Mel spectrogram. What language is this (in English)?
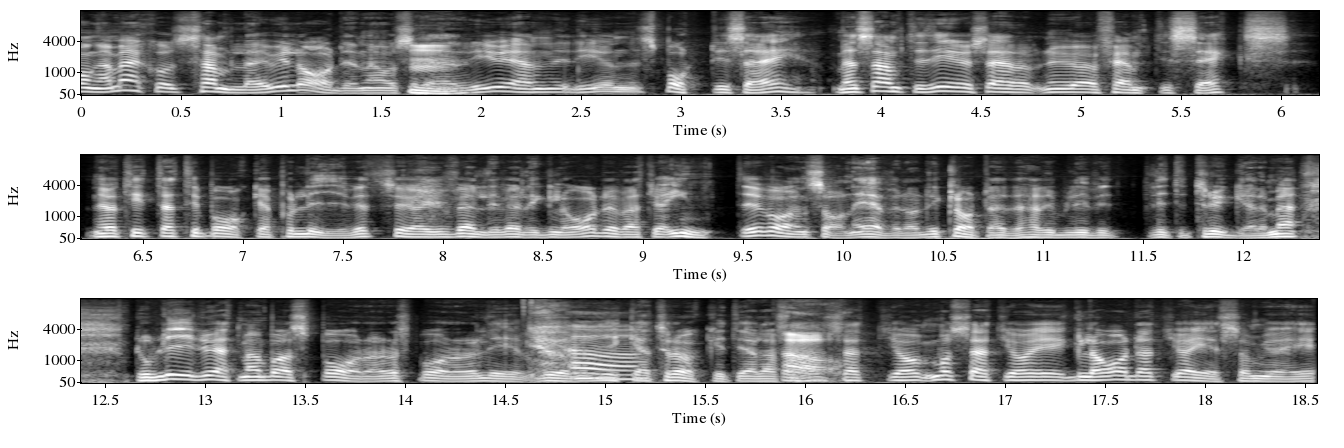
Swedish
